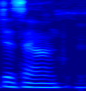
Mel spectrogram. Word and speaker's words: DAZN: But that's how you pronounce it, DAZN.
